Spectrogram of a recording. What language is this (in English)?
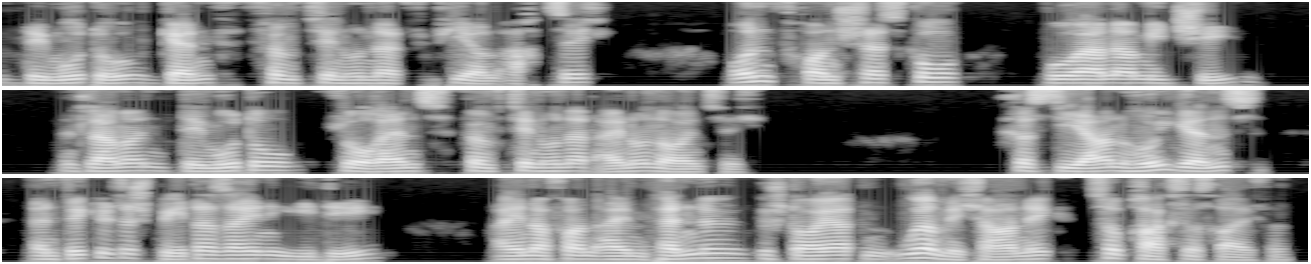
German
